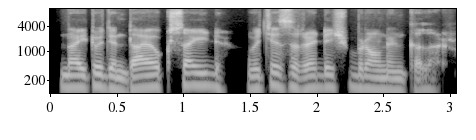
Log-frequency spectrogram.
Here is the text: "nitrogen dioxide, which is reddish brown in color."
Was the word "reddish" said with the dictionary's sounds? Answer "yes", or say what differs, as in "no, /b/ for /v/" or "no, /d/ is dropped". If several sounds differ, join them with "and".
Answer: yes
